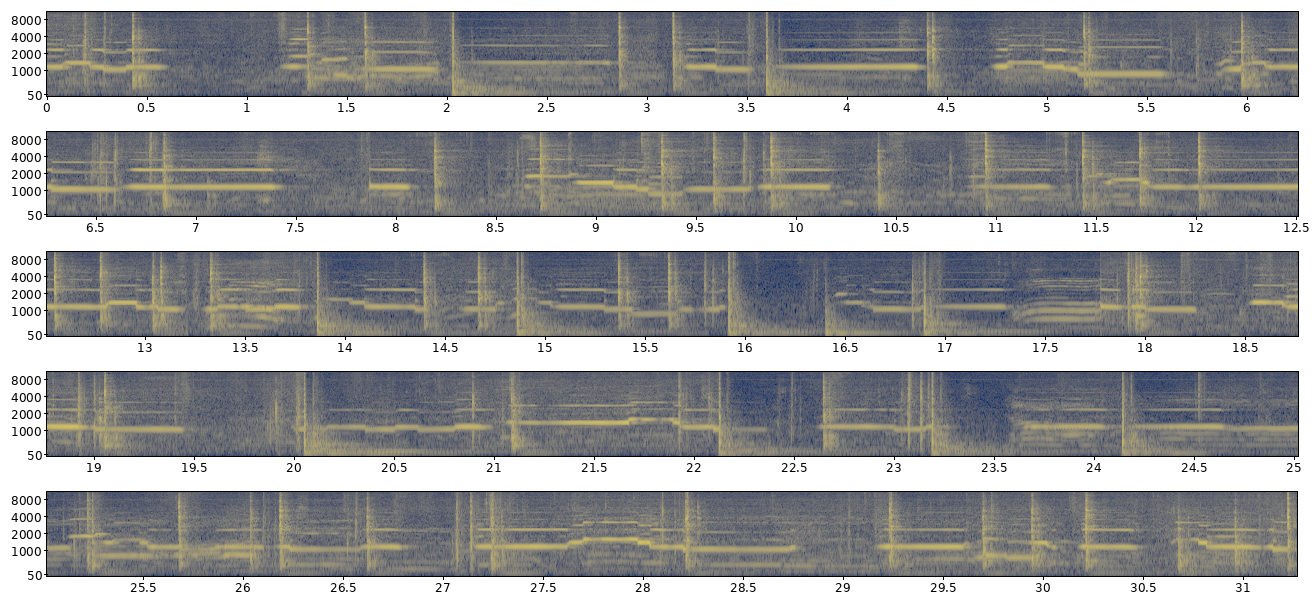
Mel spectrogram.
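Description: Japanese folk kenbai dance music: a bamboo flute plays a melody in held notes that step up and down, over a steady stream of drum beats and sharp strikes.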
